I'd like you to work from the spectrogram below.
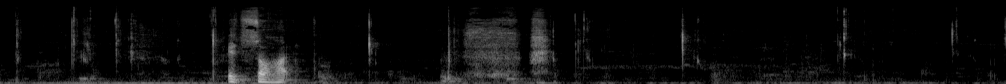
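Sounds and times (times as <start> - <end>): crunchy bites of corn: 3.1 - 7.4, 8.3 - 10.0.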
